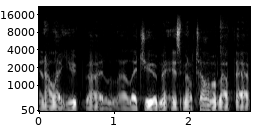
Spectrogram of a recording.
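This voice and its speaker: On a very clean recording with a silent background, this man rattles along at a very fast pace. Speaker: think tank director and panel moderator. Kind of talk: panel discussion, public remarks. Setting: live event with audience.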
